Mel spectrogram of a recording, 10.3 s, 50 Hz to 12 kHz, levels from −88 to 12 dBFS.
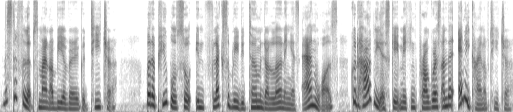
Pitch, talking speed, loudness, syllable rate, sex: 205 Hz, 175 wpm, -18 LUFS, 5.5 syllables/s, female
